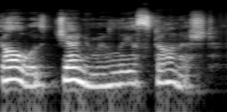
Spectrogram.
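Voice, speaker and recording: A woman with a husky voice reading scripted story narration for a radio drama. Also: fairly low pitch, normal speed.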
